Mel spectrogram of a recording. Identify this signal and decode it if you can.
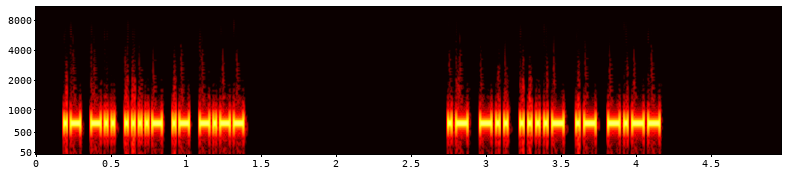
Morse code, heard as a keyed tone, about 57 wpm, 700 Hz. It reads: AD4AY AD4AY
